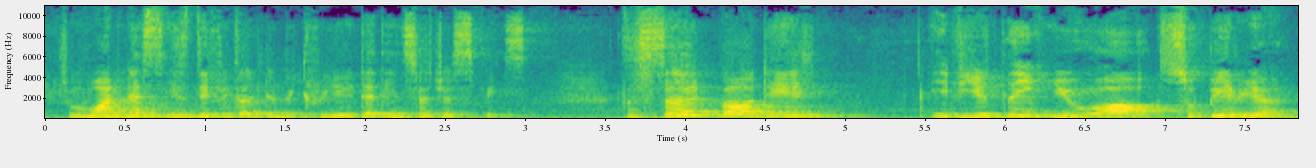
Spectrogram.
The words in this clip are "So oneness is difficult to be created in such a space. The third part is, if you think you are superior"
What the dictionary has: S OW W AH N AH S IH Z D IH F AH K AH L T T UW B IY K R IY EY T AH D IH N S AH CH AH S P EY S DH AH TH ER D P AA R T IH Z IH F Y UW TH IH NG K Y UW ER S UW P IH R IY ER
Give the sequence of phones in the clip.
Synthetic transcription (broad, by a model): S OW W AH N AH S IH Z D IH F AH K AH L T T UW B IY K R IY EY T AH D IH N S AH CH AH S P EY S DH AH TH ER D P AA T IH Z IH F Y UW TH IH NG K Y UW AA S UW P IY R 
